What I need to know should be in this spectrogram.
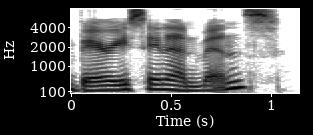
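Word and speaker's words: Bury St Edmunds: So you're from Bury St. Edmunds. Did I pronounce that right?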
